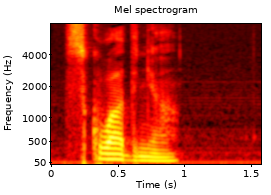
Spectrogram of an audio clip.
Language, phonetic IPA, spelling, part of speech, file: Polish, [ˈskwadʲɲa], składnia, noun, Pl-składnia.ogg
